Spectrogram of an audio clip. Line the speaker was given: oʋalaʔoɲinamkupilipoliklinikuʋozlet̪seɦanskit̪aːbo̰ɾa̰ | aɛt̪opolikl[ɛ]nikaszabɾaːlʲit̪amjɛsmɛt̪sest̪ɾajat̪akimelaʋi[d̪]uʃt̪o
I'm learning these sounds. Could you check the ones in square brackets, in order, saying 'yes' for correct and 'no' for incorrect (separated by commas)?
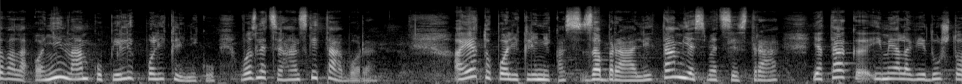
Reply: no, yes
